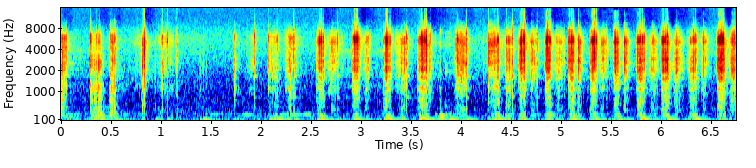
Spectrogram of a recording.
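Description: A wooden-handled needle tool repeatedly pokes and scratches across the top surface of a solid white polyethylene foam block. Each stroke gives a short, bright, squeaky scratch, coming in an irregular, quickening rhythm over a faint low hum.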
